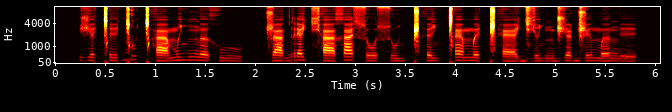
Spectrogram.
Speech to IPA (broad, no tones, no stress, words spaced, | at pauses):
ʒɛǀeɡ͡ǀu ǀʰaməʎ ŋɜxu | ʈ͡ʂaɡræ t͡ɕʰaxa so suʎǁʰɛʎǀæ mɛǁʰæd͡ʑɜʎnd͡ʒɜ ɖ͡ʐemɜŋe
